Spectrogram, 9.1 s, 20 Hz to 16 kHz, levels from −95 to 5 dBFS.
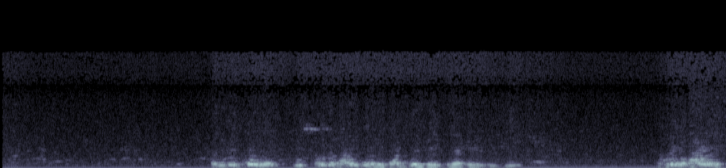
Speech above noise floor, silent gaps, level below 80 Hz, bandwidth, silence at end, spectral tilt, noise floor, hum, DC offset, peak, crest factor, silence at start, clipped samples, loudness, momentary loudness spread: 26 dB; none; -54 dBFS; 11.5 kHz; 0 s; -7.5 dB/octave; -56 dBFS; none; under 0.1%; -14 dBFS; 18 dB; 0.05 s; under 0.1%; -31 LUFS; 17 LU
